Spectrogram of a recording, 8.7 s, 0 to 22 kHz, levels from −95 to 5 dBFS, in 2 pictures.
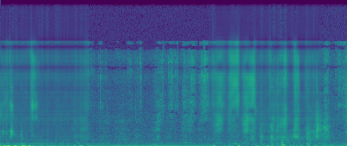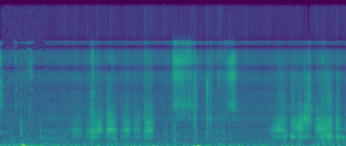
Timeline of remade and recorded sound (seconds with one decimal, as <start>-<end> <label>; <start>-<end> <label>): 0.0-1.1 remade; 1.1-2.6 recorded; 2.6-4.0 remade; 4.0-4.9 recorded; 4.9-8.7 remade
